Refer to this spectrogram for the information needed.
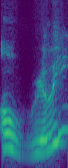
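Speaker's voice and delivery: really said with pitch rising at end. English lesson on asking questions, rising pitch on 'really'. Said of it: "Make sure your voice goes up".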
